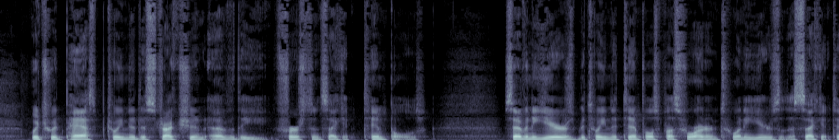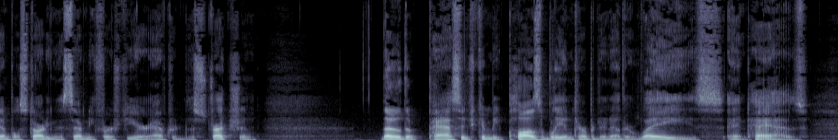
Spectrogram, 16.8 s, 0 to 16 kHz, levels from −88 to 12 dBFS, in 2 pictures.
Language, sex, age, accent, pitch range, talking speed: English, male, 50-69, American, 80-105 Hz, 155 wpm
